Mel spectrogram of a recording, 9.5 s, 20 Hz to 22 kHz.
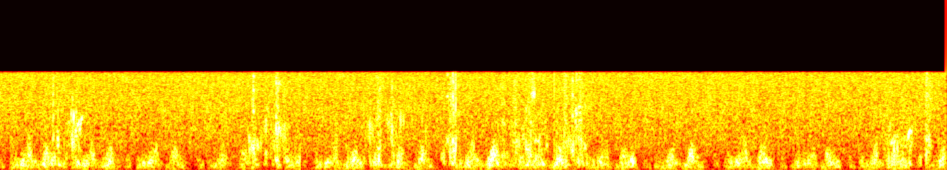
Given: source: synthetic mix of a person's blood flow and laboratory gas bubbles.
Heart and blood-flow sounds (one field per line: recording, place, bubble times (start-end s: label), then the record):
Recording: Doppler ultrasound of blood flow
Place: precordium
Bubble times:
0.41-0.89 s: bubbles
2.48-2.94 s: bubbles
3.31-4.08 s: bubbles
4.26-4.31 s: bubbles
4.42-4.62 s: bubbles
4.86-5.53 s: bubbles
5.55-6.05 s: bubbles
8.81-9.36 s: bubbles
From the record:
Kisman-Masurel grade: 332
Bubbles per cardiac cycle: rolling drumbeat, 9 or more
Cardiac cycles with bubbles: 50 to 99%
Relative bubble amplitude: moderate (0.250 to 0.450)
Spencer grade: 3 (all of the cardiac periods contain showers or single bubble signals, but not dominating or overriding the cardiac motion signals)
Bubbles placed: anywhere in the cardiac cycle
